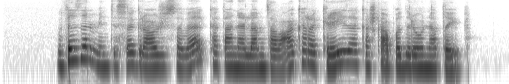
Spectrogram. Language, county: Lithuanian, Klaipėda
